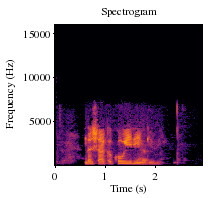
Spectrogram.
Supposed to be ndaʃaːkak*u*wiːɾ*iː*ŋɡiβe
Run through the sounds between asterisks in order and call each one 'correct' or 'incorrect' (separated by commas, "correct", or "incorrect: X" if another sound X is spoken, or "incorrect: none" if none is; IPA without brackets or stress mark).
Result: incorrect: o, correct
